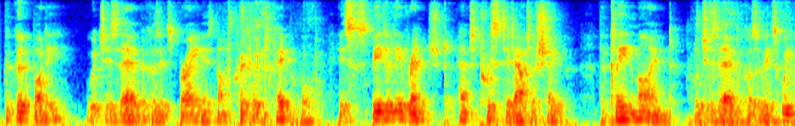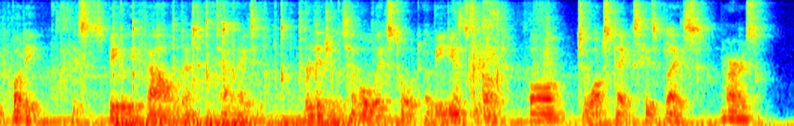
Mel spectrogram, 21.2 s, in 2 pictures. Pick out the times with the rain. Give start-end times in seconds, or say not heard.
not heard.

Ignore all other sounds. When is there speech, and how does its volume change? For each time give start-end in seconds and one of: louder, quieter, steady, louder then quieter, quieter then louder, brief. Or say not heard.
0.0-21.1 steady.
